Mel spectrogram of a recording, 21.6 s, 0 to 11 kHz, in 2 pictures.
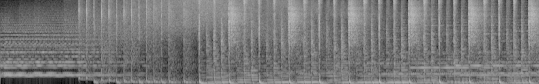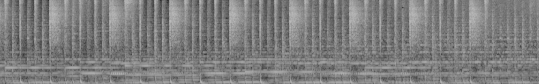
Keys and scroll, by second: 0.5 ctrl+z, 3.4 ctrl+z, 3.8 space, 18.6 ctrl+z, 20.2 ctrl+z.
